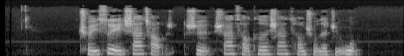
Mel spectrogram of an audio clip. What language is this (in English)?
Chinese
